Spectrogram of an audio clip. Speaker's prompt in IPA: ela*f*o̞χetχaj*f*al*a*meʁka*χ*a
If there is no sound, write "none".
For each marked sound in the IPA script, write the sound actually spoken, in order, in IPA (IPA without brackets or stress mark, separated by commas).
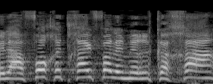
f, f, e, χ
